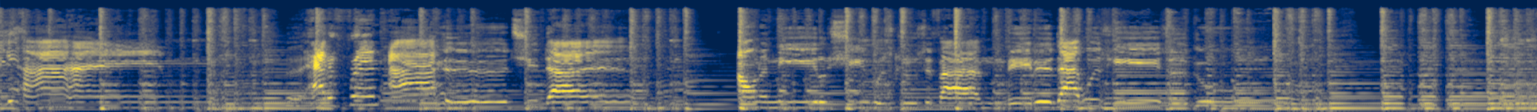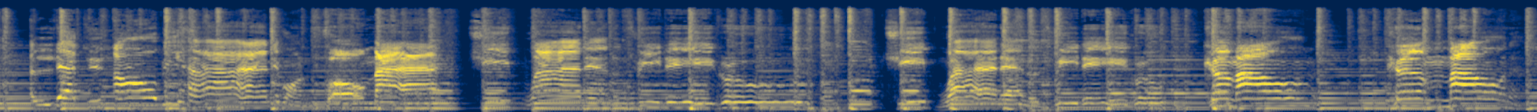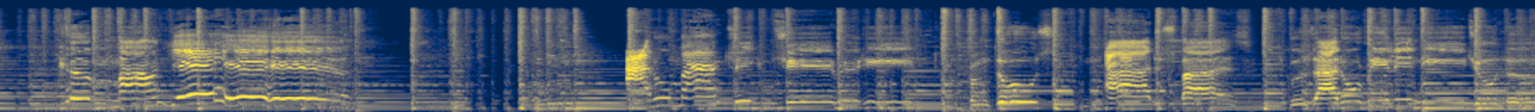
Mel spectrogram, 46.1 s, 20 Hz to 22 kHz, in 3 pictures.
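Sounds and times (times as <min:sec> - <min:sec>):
man singing: 0:00.0 - 0:06.5, 0:07.4 - 0:12.8, 0:15.6 - 0:34.4, 0:37.0 - 0:46.0
strummed acoustic guitar: 0:00.0 - 0:46.0.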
